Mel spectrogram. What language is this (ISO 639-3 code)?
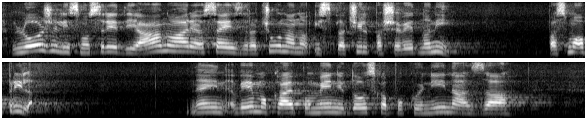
slv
